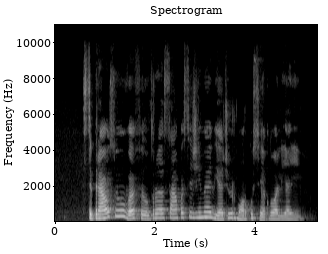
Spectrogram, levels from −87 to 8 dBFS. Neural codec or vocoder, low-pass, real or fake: none; 9.9 kHz; real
